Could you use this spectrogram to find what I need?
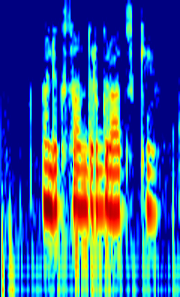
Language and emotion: Russian, neutral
